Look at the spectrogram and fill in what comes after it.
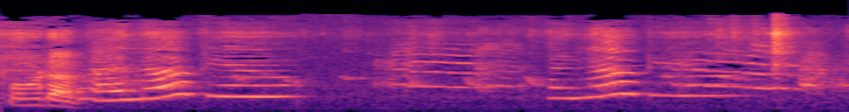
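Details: Indoor pet Chihuahua named Paco vocalising his "I love you" phrase: two tuneful, whining howls, each sliding up and then down in pitch with a short pause between, and quiet human voices around.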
